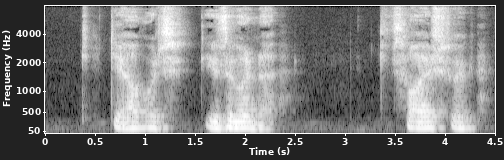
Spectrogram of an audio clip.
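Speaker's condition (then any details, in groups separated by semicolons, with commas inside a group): Parkinson's disease; cannot turn newspaper pages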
